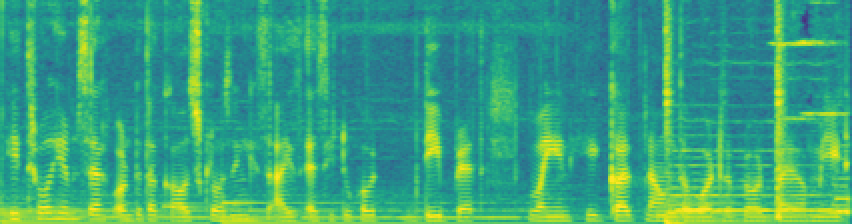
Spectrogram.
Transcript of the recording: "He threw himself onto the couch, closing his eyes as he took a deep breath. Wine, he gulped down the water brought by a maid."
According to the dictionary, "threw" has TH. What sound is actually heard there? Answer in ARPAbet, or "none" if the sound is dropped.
T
